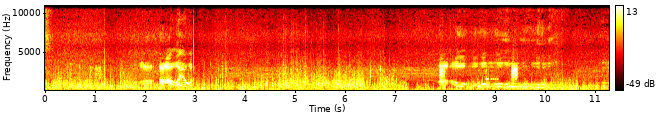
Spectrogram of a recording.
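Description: Strong wind roars and buffets the microphone continuously high on a monopole antenna tower, with brief speech heard over the gusting.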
